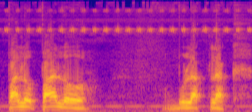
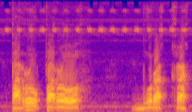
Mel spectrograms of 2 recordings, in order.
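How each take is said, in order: First: Every r and l is said as l. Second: Every r and l is said as r. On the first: "matud pa sa insik" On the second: "iya hapong pag-pronounce"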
